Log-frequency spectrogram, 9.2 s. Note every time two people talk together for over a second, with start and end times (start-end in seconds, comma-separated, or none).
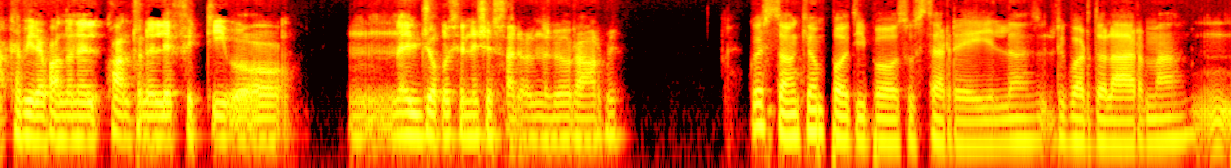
none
